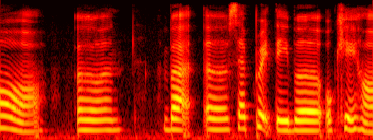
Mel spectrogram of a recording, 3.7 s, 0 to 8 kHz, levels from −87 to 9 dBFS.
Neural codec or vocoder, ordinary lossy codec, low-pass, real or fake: none; none; 7.2 kHz; real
